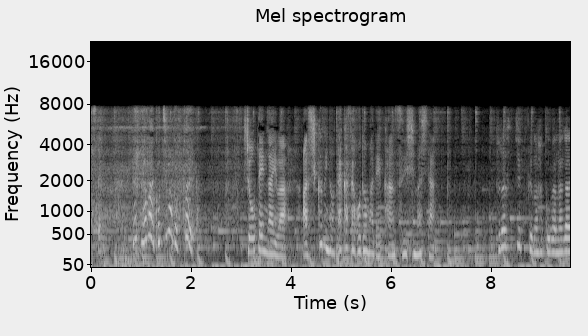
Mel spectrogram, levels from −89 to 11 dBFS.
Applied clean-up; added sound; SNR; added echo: none; none; none; reverberation time 0.3 s.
